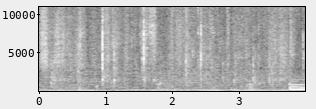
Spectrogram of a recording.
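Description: Quiet room tone with faint low hum and small clicks, then a grand piano begins playing near the end, opening with a loud chord and ringing notes.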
